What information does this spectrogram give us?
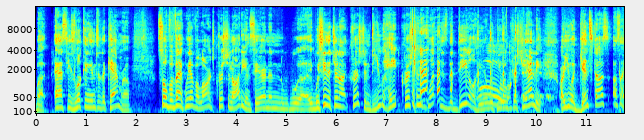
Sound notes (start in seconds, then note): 7.5 laugh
